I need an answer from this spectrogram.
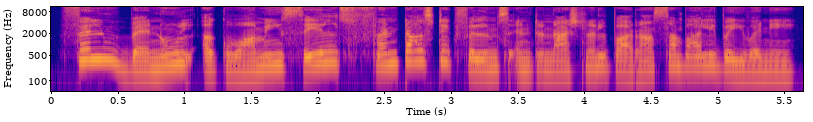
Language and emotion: Sindhi, neutral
